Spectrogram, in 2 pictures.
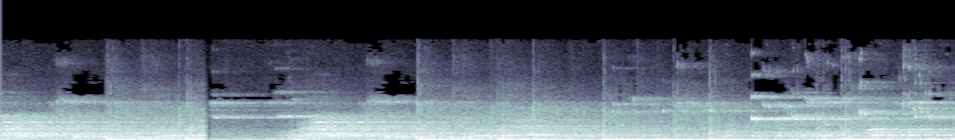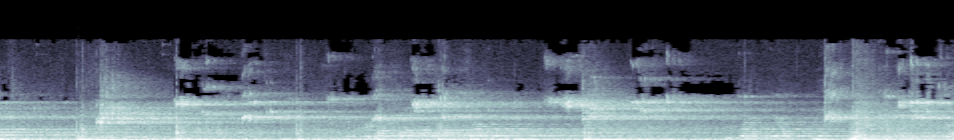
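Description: Basketball game on a hardwood court in a gym: a ball bouncing on the floor and many short, high sneaker squeaks, with players' voices calling out in the echoing hall.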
